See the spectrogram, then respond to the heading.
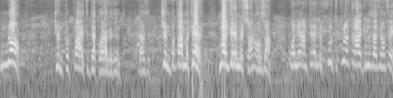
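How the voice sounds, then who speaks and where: Over crowd noise in the background, a man with an extremely high voice talks at a fairly quick pace with ordinary pitch variation, leaving long, frequent pauses. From Senegal (Thiès). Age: 70s. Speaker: retired politician, activist. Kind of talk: protest speech. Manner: impassioned, emphatic; halting repetitions.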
